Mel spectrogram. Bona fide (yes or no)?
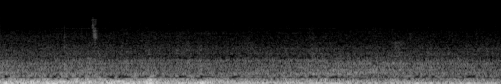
yes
